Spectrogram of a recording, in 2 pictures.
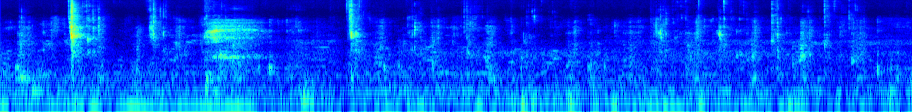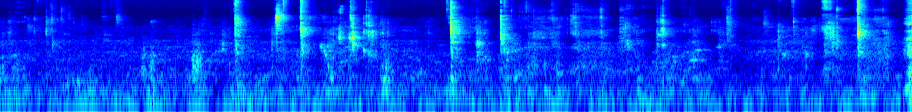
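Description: A person chewing soft fufu with slimy ogbono soup, eaten by hand: wet mouth sounds with scattered sharp lip smacks and clicks.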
